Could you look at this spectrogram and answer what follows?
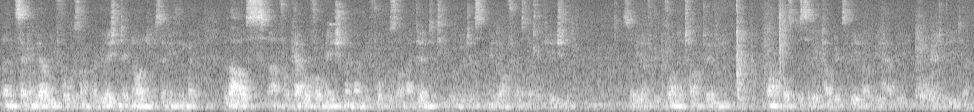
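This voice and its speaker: A man's voice: low-pitched, monotone, fast. A man in his fifties from Germany with a German accent, introducing himself fluently and confidently as a venture fund partner on a conference panel. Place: conference hall. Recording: echoey hall, distant mic, background noise.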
